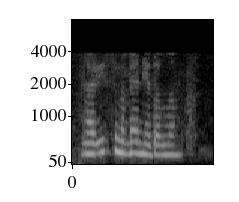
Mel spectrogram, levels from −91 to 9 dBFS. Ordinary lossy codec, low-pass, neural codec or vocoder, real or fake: AAC, 16 kbps; 7.2 kHz; codec, 24 kHz, 0.9 kbps, WavTokenizer, medium speech release version 1; fake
